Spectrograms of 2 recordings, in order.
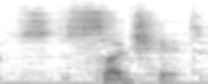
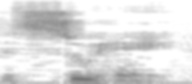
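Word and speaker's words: Sugehit: up against princess sue if I didn't hear it on the show I would have mispronounced it so I'm glad I watched it closely sue hey it looks like such hit but it's sue hey this one surprised me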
